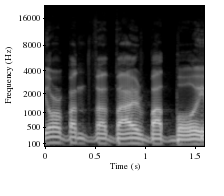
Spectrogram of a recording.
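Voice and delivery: very slow, loud, put-on Russian woman's accent. Retelling how a woman in a video talks: imitating a russian accent. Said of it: "it really turns me off to hear her".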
